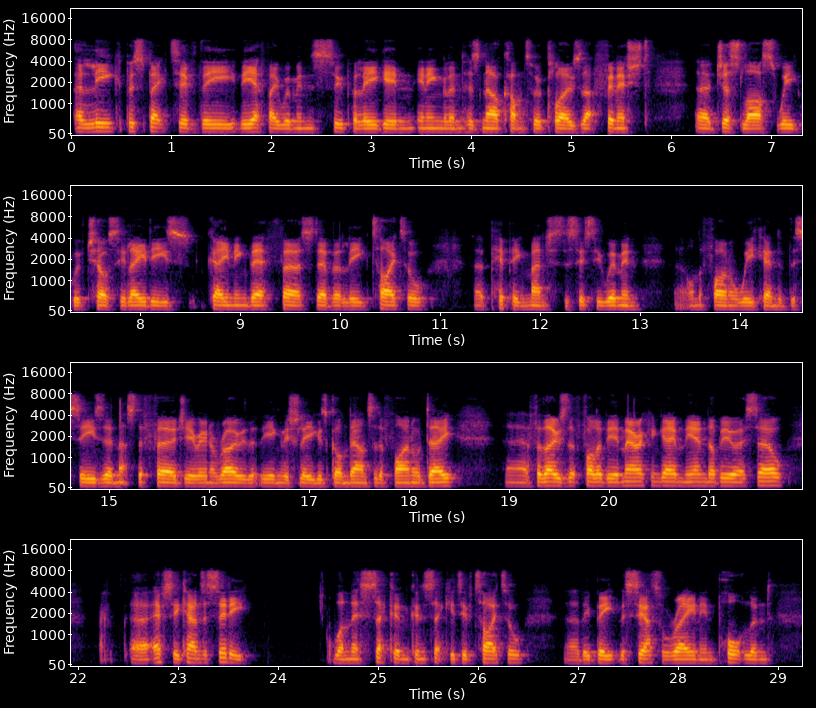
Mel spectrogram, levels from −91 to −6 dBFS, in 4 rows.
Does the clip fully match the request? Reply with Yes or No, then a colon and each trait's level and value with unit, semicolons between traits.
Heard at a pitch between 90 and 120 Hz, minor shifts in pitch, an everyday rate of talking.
Yes: low, 115 Hz; narrow, 1.3 semitones; average, 185 wpm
